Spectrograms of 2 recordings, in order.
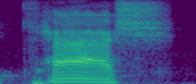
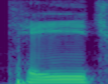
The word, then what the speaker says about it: cache: But if you say cash in a way of storage, then it is spelled this way, and it's not pronounced cage or cashy, or there are tons of different pronunciations I've heard.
